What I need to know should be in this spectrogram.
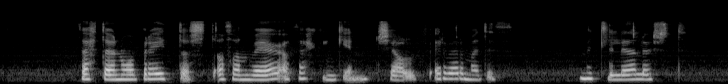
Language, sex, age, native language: Icelandic, female, 20-29, Icelandic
